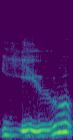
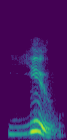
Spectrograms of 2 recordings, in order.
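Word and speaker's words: EWWW: million uh installs and it's spelled eww image optimizer now you can say you but i talked to the guy who wrote it and he says you so i go with you and the thing about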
